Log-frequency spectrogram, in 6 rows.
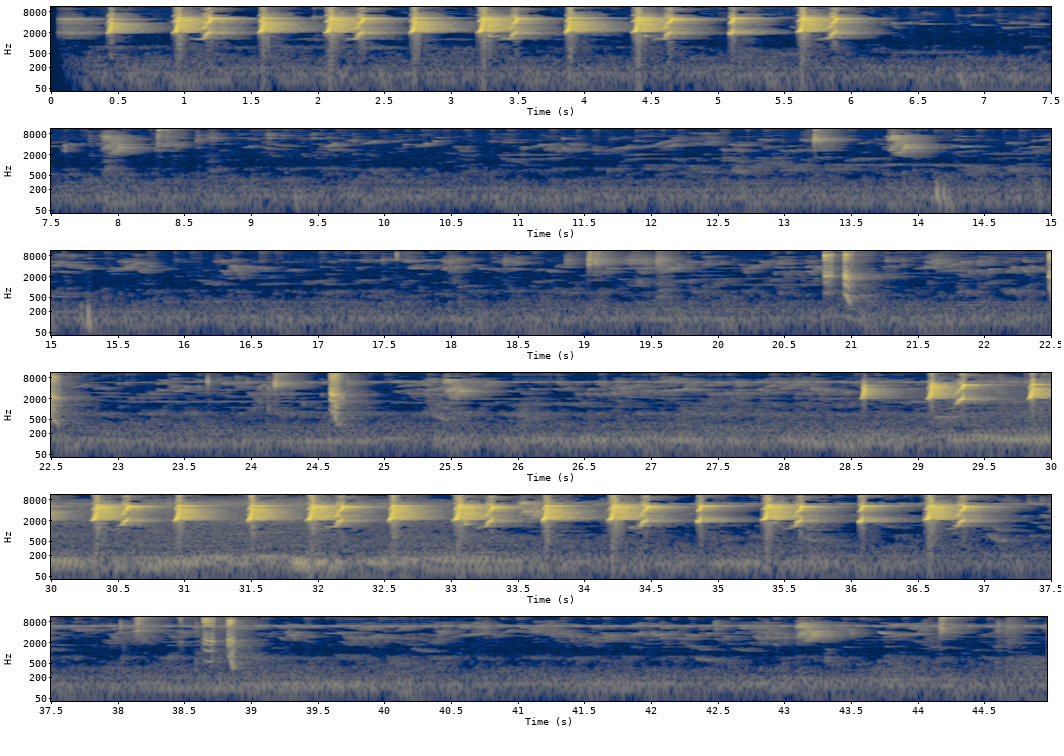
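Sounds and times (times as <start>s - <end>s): faint chirps: 0.0s - 44.9s
quail calling: 0.1s - 6.2s, 28.6s - 37.2s.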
